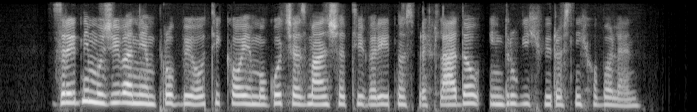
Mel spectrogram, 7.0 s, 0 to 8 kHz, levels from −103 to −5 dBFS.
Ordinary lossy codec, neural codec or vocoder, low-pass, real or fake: AAC, 48 kbps; vocoder, 44.1 kHz, 128 mel bands, Pupu-Vocoder; 7.2 kHz; fake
